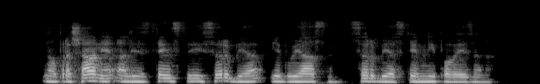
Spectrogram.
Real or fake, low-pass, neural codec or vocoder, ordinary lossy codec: real; none; none; none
